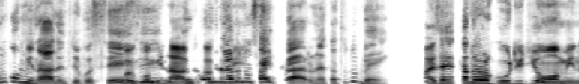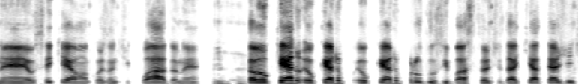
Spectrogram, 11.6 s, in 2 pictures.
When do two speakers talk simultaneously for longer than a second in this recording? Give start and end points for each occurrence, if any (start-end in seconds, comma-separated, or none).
1.2-2.5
